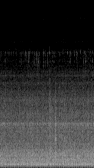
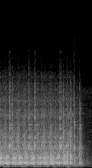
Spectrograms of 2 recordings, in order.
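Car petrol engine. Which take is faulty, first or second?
second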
